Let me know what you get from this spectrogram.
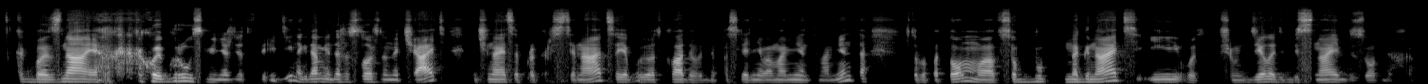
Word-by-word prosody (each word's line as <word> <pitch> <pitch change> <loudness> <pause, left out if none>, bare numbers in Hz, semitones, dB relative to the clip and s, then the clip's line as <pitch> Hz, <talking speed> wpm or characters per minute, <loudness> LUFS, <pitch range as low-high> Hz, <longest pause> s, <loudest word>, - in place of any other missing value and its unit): как 120 -2 -11
бы, 115 -1 +1
зная, 130 0 +7
ка - - 0
какой - - +4
груз 145 0 +2
меня 110 -1 -6
ждёт 110 +1 -13
впереди, 200 +1 -13
иногда 130 -8 -2
мне 130 -2 -7
даже 120 +1 -6
сложно 125 -1 0
начать. 110 0 +3 0.3
Начинается 115 -1 +1
прокрастинация, 115 - 0
я 115 - -1
буду 110 0 -10
откладывать 110 -2 -3
до - - -21
последнего 110 -1 -5
момент 105 0 -8
момента, 135 - -8 0.3
чтобы - - -13
потом, 160 - -4
а, 105 0 +1
всё - - -1
бу 125 +3 -14
нагнать 125 - +3
и, 115 - -9
вот, - - -12
в - - -29
общем, 100 0 -8
делать 115 0 -2
без 110 +1 -1
сна 115 +2 +4
и - - -4
без 105 -2 -9
отдыха. 100 0 -17
115 Hz, 165 wpm, -25 LUFS, 110-125 Hz, 0.3 s, зная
